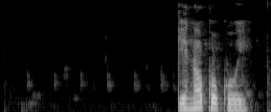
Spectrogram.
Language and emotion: Russian, neutral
